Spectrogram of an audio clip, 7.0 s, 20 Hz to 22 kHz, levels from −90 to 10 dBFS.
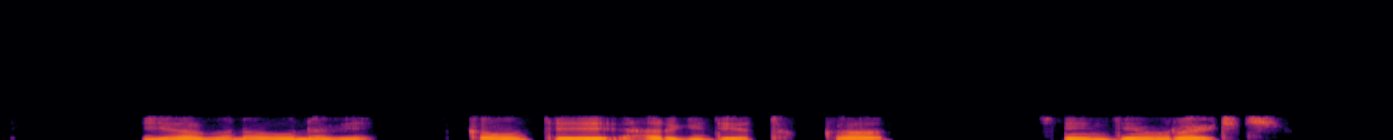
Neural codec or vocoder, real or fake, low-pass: none; real; 3.6 kHz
